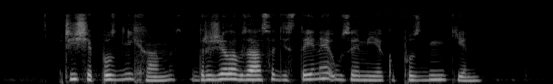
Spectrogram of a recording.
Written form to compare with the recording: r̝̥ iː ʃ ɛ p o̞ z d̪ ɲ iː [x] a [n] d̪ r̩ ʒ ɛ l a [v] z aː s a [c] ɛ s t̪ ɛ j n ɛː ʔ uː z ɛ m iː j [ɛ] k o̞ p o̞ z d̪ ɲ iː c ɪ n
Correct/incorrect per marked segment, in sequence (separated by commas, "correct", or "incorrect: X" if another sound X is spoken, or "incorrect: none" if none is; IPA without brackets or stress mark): correct, correct, correct, incorrect: ɟ, incorrect: a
